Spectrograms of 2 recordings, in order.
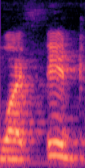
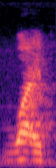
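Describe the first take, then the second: First: The ending is an extra syllable, 'ped'. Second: The ending is a single 'pt' sound. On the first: The speaker calls it wrong. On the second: The speaker calls it right.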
